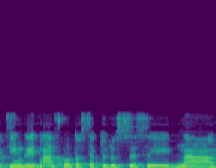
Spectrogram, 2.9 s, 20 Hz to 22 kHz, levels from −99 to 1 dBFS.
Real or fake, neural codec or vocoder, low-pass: fake; codec, 16 kHz, 16 kbps, FunCodec, trained on LibriTTS, 50 frames a second; 7.2 kHz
